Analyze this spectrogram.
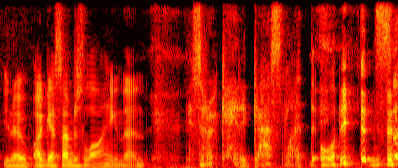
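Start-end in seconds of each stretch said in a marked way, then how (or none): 1.9-3.9 hushed conspiratorial whisper. Acted. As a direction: whisper it like a secret aside. Joking aside to co-hosts.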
